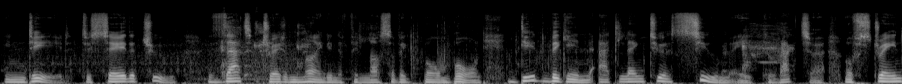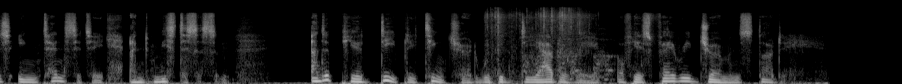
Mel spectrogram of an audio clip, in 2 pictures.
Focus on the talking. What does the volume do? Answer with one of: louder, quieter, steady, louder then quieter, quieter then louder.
steady.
